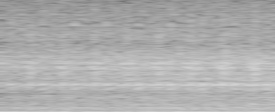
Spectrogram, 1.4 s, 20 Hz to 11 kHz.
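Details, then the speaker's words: 2009 Ford F-150 4.6L 2-valve (engine code W), 110,000 miles, after cleaning the electronic throttle body that caused stalling at idle with no codes: steady, even idle with smooth hiss, no stumbling. "I cleaned out the throttle body I didn't even put a new one on it that was an option as well I just cleaned it up and now it's it's purring like a kitten there you go"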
